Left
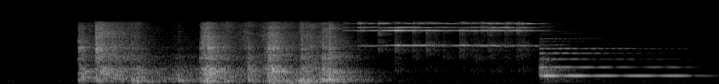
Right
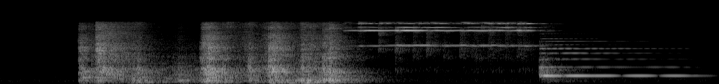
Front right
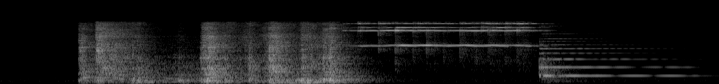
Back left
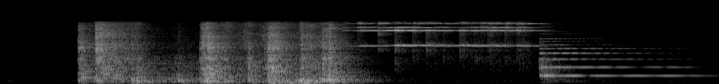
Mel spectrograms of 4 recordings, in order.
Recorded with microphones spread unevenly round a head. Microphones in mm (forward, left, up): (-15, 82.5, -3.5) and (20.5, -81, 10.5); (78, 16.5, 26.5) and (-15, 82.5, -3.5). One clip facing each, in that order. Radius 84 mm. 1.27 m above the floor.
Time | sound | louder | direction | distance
0.8 | scissors | left 1 dB, back left 3 dB | 130° left | 1.2 m
3.4 | a bell | left 1 dB, back left 1 dB | 60° left | 1.3 m
5.4 | a piano | even, back left 1 dB | 20° left | 1.7 m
